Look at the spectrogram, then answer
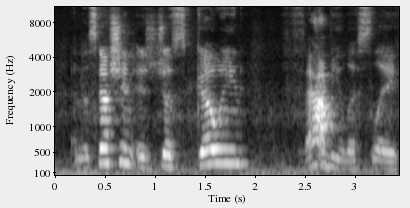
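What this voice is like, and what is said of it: Sarcastic delivery in a put-on accent. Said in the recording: “I don't know what this accent is, but this is what I went with ... the sarcasm in my freaking voice”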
